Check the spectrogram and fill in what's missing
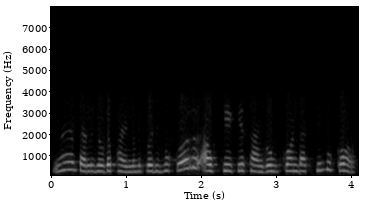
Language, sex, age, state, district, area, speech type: Odia, female, 18-30, Odisha, Cuttack, urban, conversation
